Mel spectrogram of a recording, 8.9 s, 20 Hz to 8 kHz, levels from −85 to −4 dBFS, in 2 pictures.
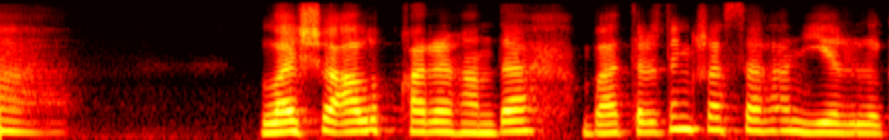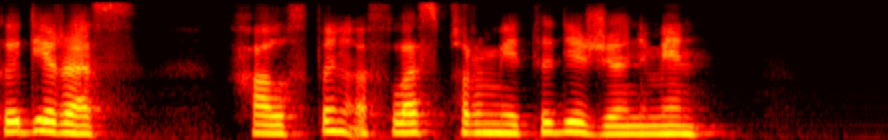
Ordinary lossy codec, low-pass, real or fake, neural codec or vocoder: none; 7.2 kHz; fake; codec, 16 kHz, about 1 kbps, DyCAST, with the encoder's durations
